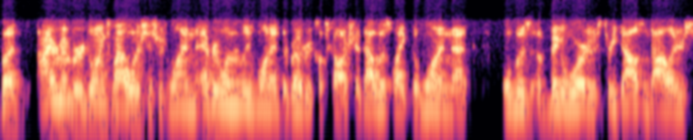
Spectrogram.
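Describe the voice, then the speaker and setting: At a fairly quick pace, a man with a medium-pitched voice speaks in a monotone, flat intonation. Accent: American. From US South, south Mississippi. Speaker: student, scholarship recipient. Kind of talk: talk to a club.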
